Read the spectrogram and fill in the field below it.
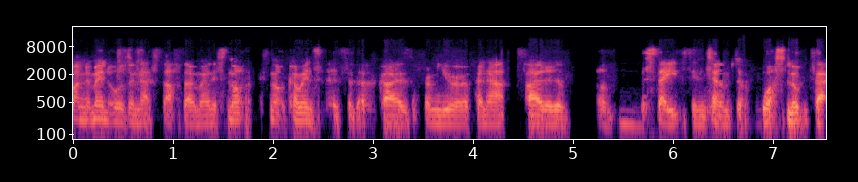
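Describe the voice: This man has a low pitch with a slightly husky edge and ordinary pitch variation. He talks at a fairly quick pace, and the sound is dry and close with no echo.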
